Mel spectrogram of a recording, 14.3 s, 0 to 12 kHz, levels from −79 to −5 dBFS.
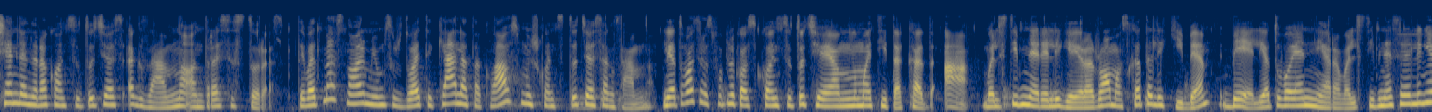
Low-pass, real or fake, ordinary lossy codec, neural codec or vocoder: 7.2 kHz; real; Opus, 64 kbps; none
